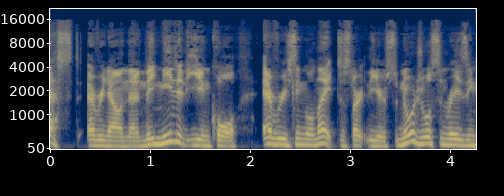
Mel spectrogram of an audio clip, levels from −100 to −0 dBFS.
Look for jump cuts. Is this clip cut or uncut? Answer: uncut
